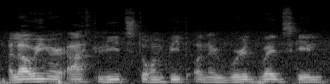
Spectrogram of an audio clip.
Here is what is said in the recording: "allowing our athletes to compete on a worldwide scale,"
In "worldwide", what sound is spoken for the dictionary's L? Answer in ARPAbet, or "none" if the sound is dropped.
none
